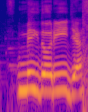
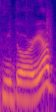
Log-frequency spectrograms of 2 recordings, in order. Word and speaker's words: Midoriya: I'ma sometimes let Midoriya slip instead of Midoriya, but for real, repeat after me.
